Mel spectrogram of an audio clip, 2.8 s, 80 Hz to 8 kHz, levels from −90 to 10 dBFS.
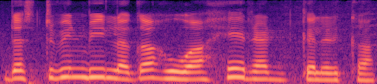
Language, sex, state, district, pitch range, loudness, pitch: Hindi, female, Punjab, Pathankot, 200-245 Hz, -13 LUFS, 210 Hz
